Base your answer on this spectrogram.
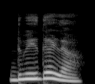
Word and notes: ದೇವದಾಳಿ: dēva dāḷi

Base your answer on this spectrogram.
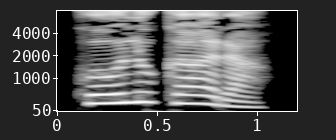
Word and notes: ಕೋಲುಕಾರ: Kannada; kōlukāra

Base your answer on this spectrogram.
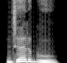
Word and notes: ಝುರುಕಿ: jhuruki

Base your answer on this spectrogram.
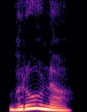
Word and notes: ಭರಣ: Kannada

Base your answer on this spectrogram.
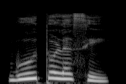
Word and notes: ಭೂತೊಳಸಿ: Kannada

